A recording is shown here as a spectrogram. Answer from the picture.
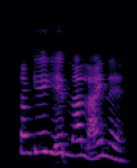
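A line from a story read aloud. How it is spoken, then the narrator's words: Calling out. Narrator (German): rief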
